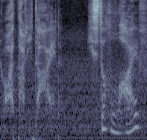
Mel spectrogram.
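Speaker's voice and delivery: hushed whisper, no voice. Real, not acted. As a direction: whisper it under your breath. Quiet aside while streaming.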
